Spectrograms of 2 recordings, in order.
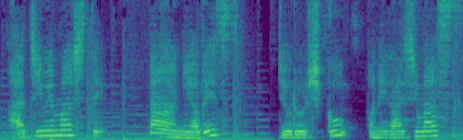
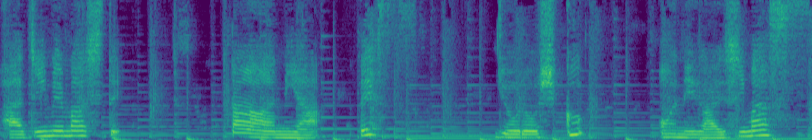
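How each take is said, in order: First: The phrase is spoken at a faster pace. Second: The phrase is spoken at a slower pace.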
